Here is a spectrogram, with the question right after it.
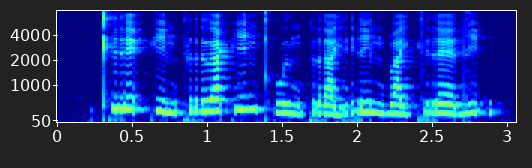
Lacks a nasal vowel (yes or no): yes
